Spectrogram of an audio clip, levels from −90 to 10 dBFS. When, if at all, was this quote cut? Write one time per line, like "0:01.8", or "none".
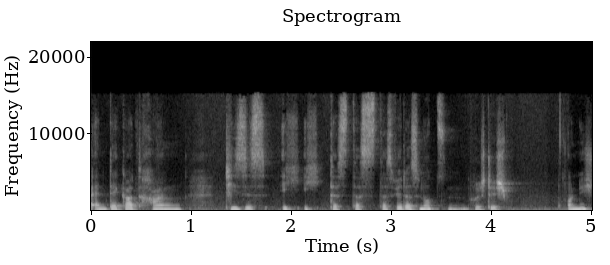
0:02.3
0:03.8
